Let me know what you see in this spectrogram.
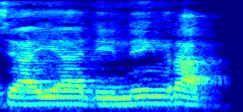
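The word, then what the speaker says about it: Djajadiningrat: Nah, ngomongnya harus gitu. Husein Dejaja Diningrat. Ejaannya gitu. Kalau dibaca Husin Jaya Diningrat.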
